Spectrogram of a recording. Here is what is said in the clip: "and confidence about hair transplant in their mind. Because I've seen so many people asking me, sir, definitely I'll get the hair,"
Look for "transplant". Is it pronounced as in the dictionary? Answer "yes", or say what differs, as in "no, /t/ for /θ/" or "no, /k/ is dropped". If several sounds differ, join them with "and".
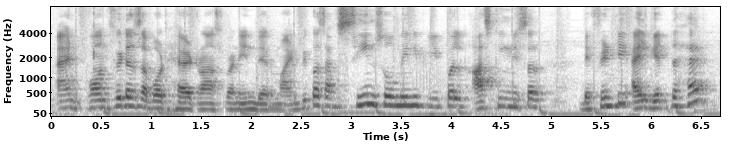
no, /l/ is dropped and /n/ is dropped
